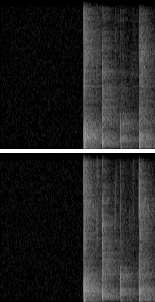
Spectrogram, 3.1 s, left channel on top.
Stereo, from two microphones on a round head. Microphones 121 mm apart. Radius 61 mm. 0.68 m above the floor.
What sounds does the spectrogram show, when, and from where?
1.7 s running footsteps: 5° right (ahead or behind), 0.7 m; by 2.9 s 50° right (ahead or behind), 1.7 m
